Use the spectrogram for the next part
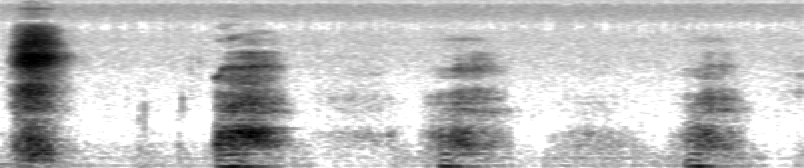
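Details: Four sneezes from an adult, some stifled or half-stifled and muffled, others let out more fully; ordinary sneezing.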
